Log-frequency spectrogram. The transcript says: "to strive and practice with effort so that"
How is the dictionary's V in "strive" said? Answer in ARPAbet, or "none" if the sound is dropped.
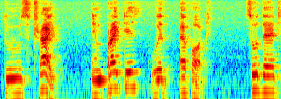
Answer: P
